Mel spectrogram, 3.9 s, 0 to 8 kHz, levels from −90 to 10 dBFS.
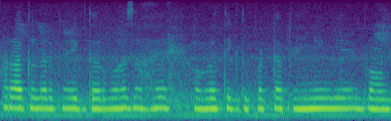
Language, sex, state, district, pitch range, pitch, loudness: Hindi, female, Punjab, Fazilka, 210-220 Hz, 215 Hz, -14 LUFS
